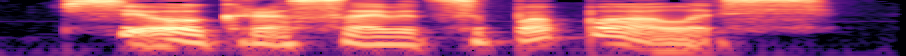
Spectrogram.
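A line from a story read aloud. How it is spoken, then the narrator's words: Laughing. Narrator (Russian): смеялся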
